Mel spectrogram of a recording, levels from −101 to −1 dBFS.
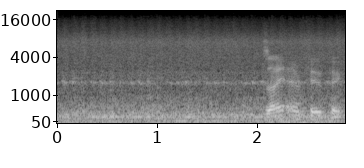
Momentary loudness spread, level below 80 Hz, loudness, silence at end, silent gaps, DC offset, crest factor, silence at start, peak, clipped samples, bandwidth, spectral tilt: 8 LU; -38 dBFS; -27 LUFS; 0 s; none; under 0.1%; 18 dB; 0 s; -8 dBFS; under 0.1%; 17 kHz; -5.5 dB/octave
